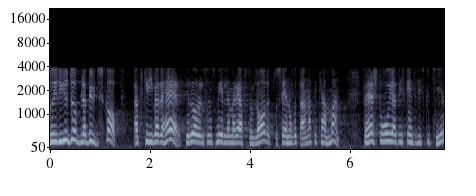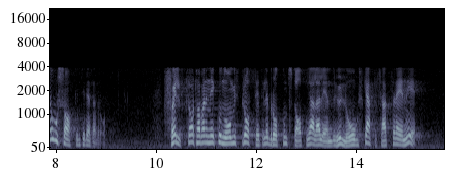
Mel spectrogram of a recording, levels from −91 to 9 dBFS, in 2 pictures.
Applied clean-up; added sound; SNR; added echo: none; none; none; none.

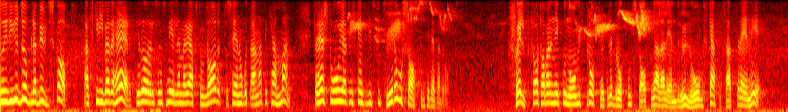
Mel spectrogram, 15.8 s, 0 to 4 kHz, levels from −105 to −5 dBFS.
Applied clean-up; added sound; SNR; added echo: none; Bird vocalization, bird call, bird song; 16 dB; none.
